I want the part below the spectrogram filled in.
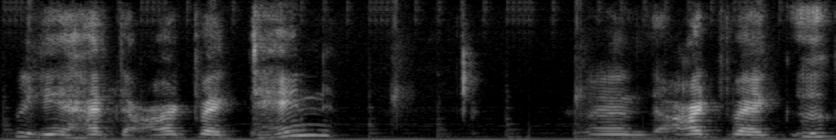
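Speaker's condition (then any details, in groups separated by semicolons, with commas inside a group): Traumatic brain injury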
